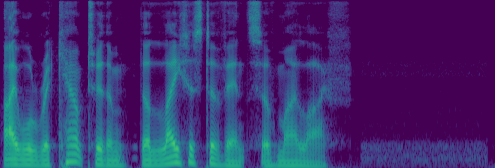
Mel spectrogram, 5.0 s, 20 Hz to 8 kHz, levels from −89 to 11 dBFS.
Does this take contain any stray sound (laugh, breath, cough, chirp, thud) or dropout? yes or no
no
